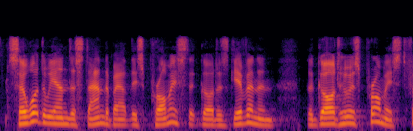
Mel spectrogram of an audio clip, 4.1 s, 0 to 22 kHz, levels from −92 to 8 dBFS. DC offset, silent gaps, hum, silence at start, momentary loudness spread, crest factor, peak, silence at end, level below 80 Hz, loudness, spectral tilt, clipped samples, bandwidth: under 0.1%; none; none; 0.05 s; 8 LU; 20 dB; -6 dBFS; 0 s; -66 dBFS; -26 LUFS; -4.5 dB/octave; under 0.1%; 8.2 kHz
